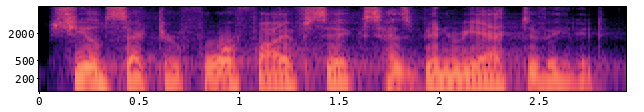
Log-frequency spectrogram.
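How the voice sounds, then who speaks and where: Husky, impersonal station computer. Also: male voice, medium pitch, expressive, unhurried, a little mellow. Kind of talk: automated system announcement.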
